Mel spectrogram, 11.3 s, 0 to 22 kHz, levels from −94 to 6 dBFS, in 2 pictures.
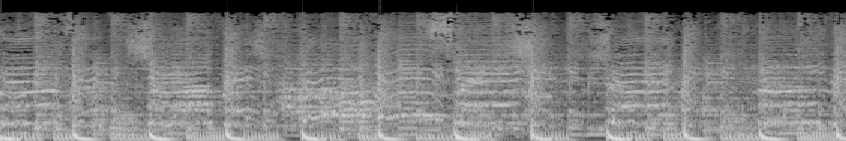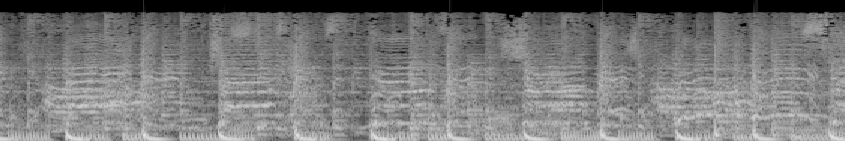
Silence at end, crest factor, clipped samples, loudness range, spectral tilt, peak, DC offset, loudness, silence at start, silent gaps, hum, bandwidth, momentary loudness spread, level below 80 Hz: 0 s; 14 dB; under 0.1%; 1 LU; -4 dB/octave; 0 dBFS; 0.3%; -14 LUFS; 0 s; none; none; 15.5 kHz; 3 LU; -20 dBFS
